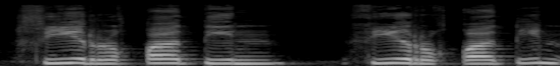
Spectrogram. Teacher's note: ফির, র মোটা করে পড়তে হবে, যেহেতু পরবর্তী হরফটা কফ, এটা মোটা হরফ এসেছে, তো আমরা পড়ব ফিরকাতিন, ফিরকাতিন অর্থ দল।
